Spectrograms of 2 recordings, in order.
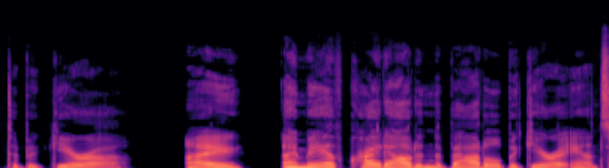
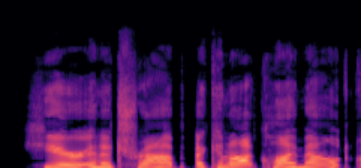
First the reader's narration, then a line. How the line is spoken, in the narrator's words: cried Mowgli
